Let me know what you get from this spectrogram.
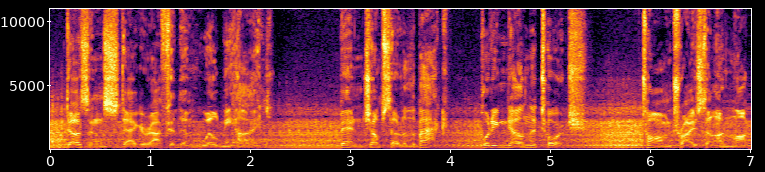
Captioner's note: engine idling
